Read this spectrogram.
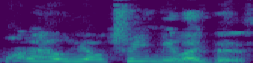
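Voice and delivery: high-pitched indignant complaint; heated retold protest; getting mad. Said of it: "I start to get mad".

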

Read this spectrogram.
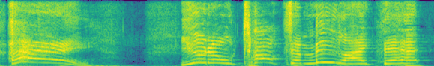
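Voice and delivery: high, slow yelled rebuke; mock furious shout; Richard's angry yell. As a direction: snap back at the caller. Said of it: "and he goes".

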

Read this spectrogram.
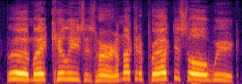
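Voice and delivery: lightly voiced whiny excuse, mocking; a hint of a whining star athlete; mock whiny Brady. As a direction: sneer a bit as a complaining old quarterback.

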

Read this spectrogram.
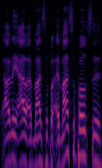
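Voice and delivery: ordinary talk, nothing marked

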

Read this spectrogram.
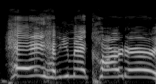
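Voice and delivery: put-on a proud grandma showing off the baby; high friendly grandmother voice; cheerful mom. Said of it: "her mom was like".

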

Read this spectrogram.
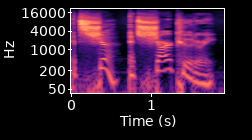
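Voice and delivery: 'charcuterie' begun with a soft sh; soft sh correction. Retold or imitated. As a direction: say 'charcuterie' as shar-KOO-ter-ee. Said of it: "He says, "It's not ch, it's sh".

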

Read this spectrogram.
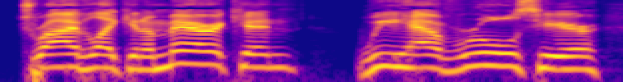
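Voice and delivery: angry man yelling at a driver, scolding; retold yelling. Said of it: "screaming at the".

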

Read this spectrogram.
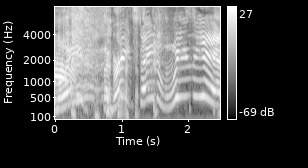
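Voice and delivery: high-pitched, showy state-name cheer; playful cheering echo. Pretend. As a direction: echo the caller in a high, drawn-out whoop. Host cheers back the caller's guess.

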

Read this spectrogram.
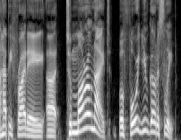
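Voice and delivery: ordinary talk

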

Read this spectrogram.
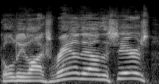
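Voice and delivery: lively read-aloud storytelling; story narration. A narrator's reading. Reading a story to kids.

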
